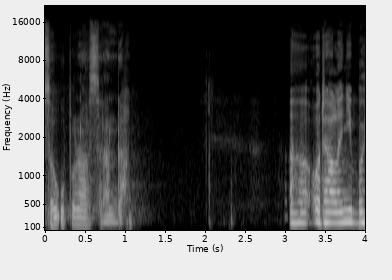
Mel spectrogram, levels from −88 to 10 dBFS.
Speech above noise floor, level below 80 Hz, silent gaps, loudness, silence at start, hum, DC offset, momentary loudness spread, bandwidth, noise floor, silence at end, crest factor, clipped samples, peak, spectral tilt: 50 dB; -80 dBFS; none; -27 LUFS; 0 s; none; under 0.1%; 14 LU; 15 kHz; -75 dBFS; 0 s; 18 dB; under 0.1%; -10 dBFS; -6 dB/octave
